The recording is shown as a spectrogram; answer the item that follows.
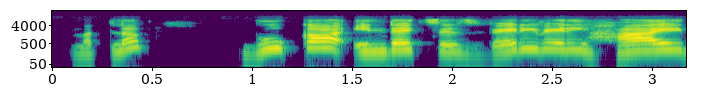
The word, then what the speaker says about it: VUCA: तो आजकल जो सबसे ज्यादा मशहूर हो गया है बच्चों, वो है वूका इंडेक्स। शायद आपने इसका नाम नहीं सुना होगा। इसका स्पेलिंग है VUCA इंडेक्स।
